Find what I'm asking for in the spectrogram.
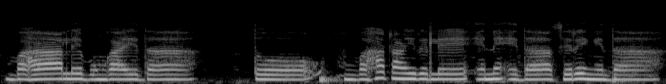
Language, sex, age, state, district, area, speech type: Santali, female, 60+, Jharkhand, Bokaro, rural, spontaneous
